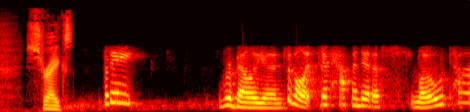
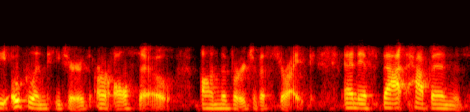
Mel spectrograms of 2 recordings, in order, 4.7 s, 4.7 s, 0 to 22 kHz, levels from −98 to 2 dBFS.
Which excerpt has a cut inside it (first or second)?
first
